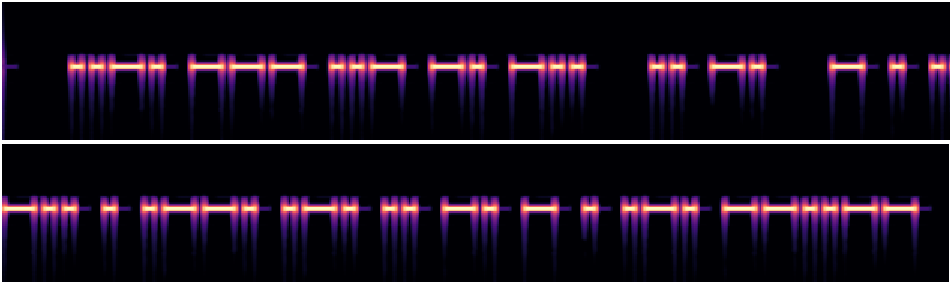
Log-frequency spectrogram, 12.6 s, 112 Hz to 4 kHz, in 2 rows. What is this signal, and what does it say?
Morse code, heard as a keyed tone, about 18 wpm, 750 Hz. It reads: FOUND IN TELEPRINTER,
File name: Morse / 18WPM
